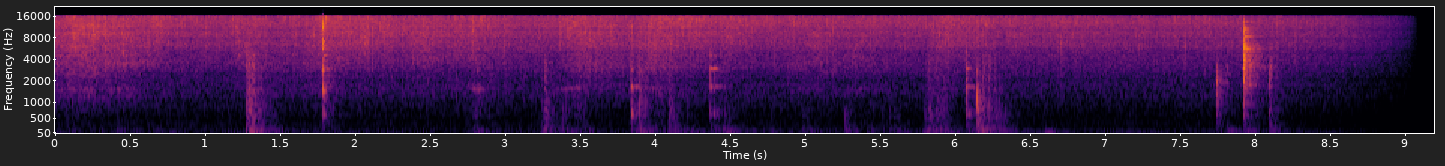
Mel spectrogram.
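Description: Chicken leg sizzling as it browns in oil in the base of a tagine, with sharp knocks and scrapes of a wooden spoon and a metal spoon against the pan as the piece is turned over. The sizzle fades and cuts off just before the end.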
